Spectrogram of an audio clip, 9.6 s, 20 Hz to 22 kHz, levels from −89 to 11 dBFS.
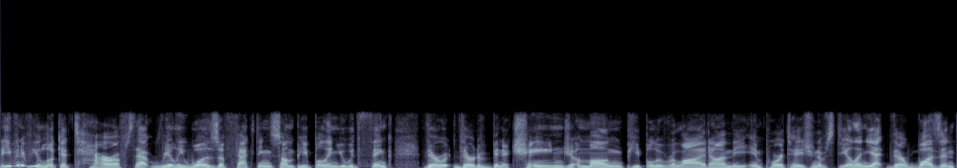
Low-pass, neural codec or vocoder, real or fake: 7.2 kHz; none; real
